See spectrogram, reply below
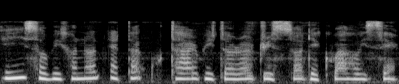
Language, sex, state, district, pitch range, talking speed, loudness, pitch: Assamese, female, Assam, Kamrup Metropolitan, 250-280 Hz, 120 wpm, -15 LUFS, 260 Hz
